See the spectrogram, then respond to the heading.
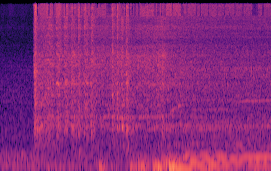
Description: Buttoned up the car, installed what was left and attempted first start again, now with the new harness.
